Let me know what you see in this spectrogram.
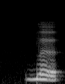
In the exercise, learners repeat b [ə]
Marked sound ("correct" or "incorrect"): correct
